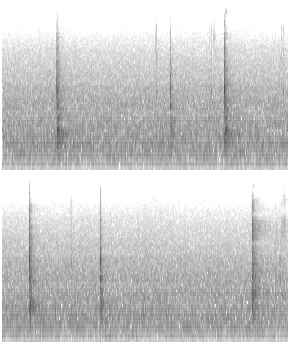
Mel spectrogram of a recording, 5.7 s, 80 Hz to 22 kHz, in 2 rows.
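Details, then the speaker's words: Audi N280 AC compressor control valve bench-tested on a power supply with scope, amp clamp and voltage trace, six crisp, sharp clicks at uneven gaps as it is pulsed; current ramps rather than jumping straight up, so the winding isn't shorted and the solenoid operates normally. "okay so you can hear it and there is the pattern that it created"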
